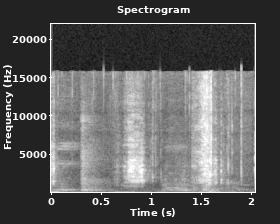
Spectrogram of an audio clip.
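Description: A metal fork stirring thick cream cheese and cream of chicken soup in a slow cooker's crock, scraping against the pot. Two louder scraping strokes come in the second half.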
